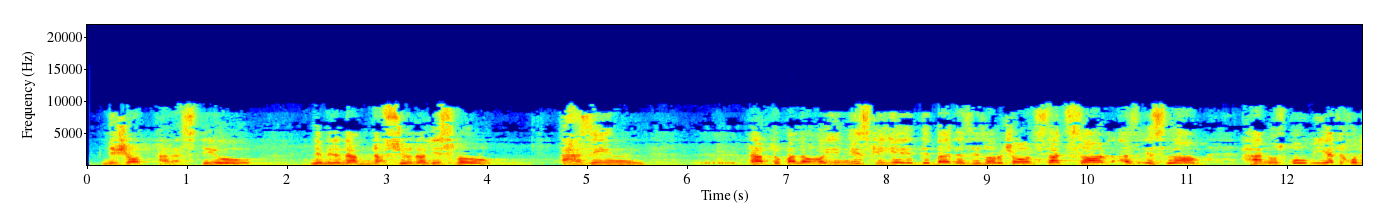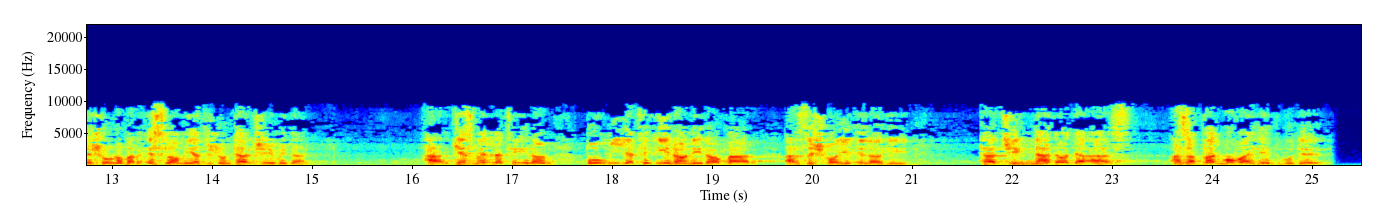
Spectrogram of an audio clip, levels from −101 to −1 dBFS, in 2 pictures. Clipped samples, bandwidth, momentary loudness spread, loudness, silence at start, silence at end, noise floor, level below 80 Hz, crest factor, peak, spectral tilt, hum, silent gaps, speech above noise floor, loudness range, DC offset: under 0.1%; 10 kHz; 12 LU; -19 LUFS; 0.15 s; 0.3 s; -44 dBFS; -58 dBFS; 18 dB; -2 dBFS; -2.5 dB/octave; none; none; 26 dB; 3 LU; under 0.1%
